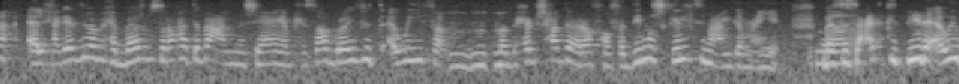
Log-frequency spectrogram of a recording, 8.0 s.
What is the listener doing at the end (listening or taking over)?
listening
